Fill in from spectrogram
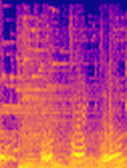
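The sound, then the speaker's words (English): A dachshund barks three times in quick succession, sharp, high-pitched yaps with a slightly whiny edge, evenly spaced over about a second. “It's a wiener dog.”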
